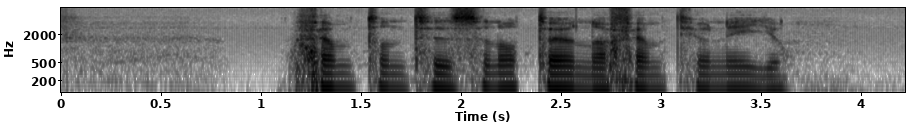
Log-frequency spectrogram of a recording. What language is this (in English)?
Swedish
